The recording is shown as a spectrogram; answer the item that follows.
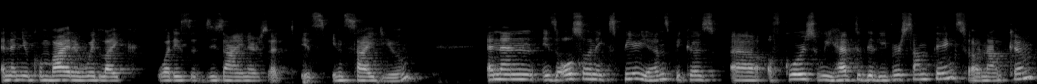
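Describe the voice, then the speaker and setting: With an Italian accent, a woman speaks at a moderate pace in a dark, mellow tone. Her pitch varies in an ordinary way. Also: medium pitch for a woman. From northern Italy, small village. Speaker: strategic and service designer. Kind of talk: guest presentation in online training session. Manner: hesitant, many fillers.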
